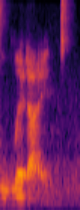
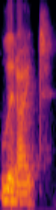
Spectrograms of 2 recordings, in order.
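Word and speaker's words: lyddite: the word one more time the word is lidite can you repeat the language of origin uh it's from an english geographical name plus another english part lidite l y d d i e e lidite that is correct uh and next up our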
